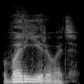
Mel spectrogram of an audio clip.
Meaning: to vary
- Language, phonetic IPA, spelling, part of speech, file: Russian, [vɐˈrʲjirəvətʲ], варьировать, verb, Ru-варьировать.ogg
